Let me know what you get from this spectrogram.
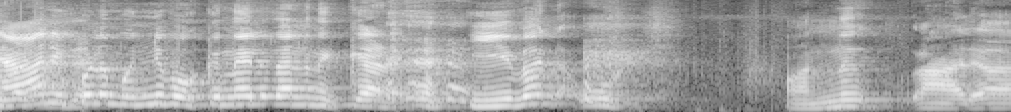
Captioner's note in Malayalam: പൊട്ടിച്ചിരി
